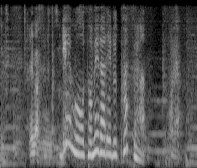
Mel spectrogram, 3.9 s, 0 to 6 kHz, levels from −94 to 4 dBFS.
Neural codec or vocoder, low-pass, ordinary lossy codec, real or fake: codec, 44.1 kHz, 2.6 kbps, DAC; 5.4 kHz; none; fake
